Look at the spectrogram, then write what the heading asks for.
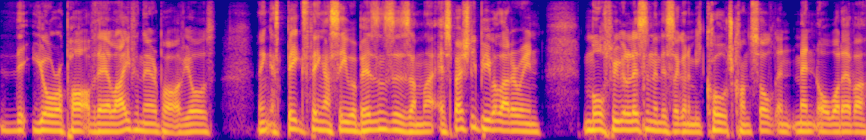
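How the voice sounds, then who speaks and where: In a Geordie accent, the speaker talks at a very fast pace in an animated tone, the sound dry and close with no echo. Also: man. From northeast England, Newcastle area. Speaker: business coach. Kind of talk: casual chat.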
